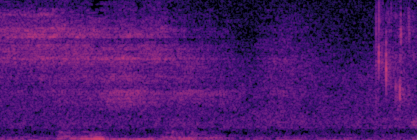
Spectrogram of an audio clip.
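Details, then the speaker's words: Loud, low rumbling snore from a sleeping bulldog that swells and fades against quiet room noise; dog snoring. "he's really snoring loud can you guys hear that"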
